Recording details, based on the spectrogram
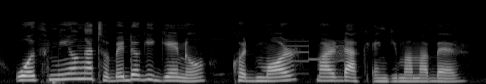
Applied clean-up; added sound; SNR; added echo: none; Telephone; 18 dB; none.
